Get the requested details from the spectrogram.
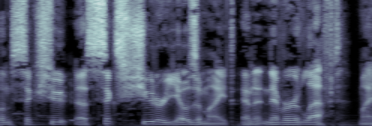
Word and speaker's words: Yosemite: Well, see, and I know it's Yosemite, but my friend's such a dingleberry.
